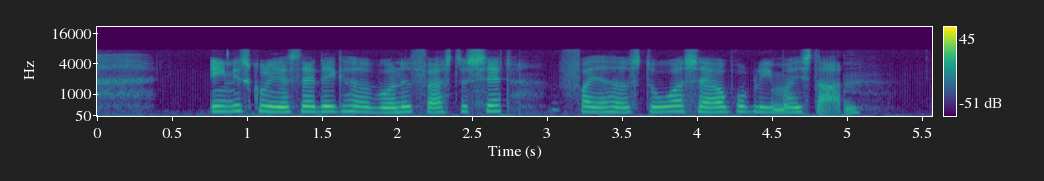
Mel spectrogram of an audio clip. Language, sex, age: Danish, female, 33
